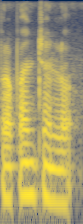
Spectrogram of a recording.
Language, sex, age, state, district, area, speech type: Telugu, male, 18-30, Andhra Pradesh, Eluru, urban, spontaneous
